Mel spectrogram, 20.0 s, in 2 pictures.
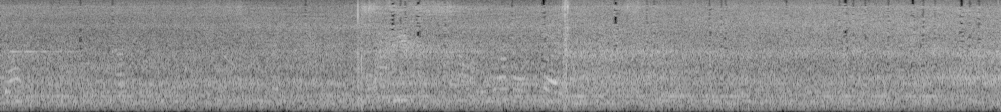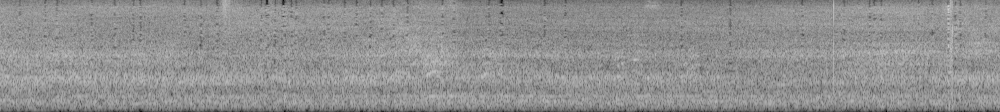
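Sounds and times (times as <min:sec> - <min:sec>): train running noise: 0:00.0 - 0:20.0.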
